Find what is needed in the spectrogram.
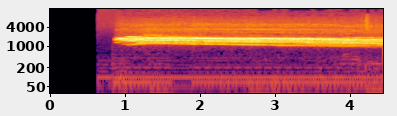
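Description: Electric guitar sounding one sustained high note that slowly falls in pitch, over a low steady amplifier hum, as a rock recording begins. The hum comes in about half a second in and the guitar note just before a second in.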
